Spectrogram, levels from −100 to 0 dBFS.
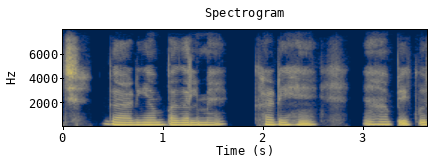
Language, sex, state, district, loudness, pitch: Hindi, female, Bihar, Supaul, -19 LUFS, 180 Hz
